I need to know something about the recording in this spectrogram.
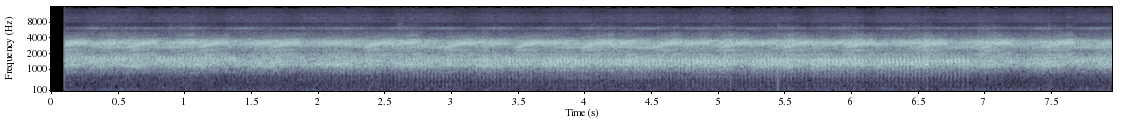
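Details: A male Gulf Coast toad calls in the Sherburne WMA, Atchafalaya Basin, south-central Louisiana, on July 11, 2013, giving a steady, buzzy trill that rattles on without a break.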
